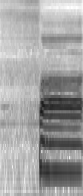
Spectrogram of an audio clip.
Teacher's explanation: দাঁতের আগার সঙ্গে লাগিয়ে জাল ফা উচ্চারণ করবেন 14 নং মাখরাজ নিচের ঠোঁটের পেট সামনের উপরে দুই দাঁতের আগার সঙ্গে লাগিয়ে ফা স্বাভাবিকভাবে পাতলা করে আমরা উচ্চারণ করব ফা এভাবে অর্থাৎ উপরে দুই দাঁত উপরে যে দুইটা বড় দাঁত · এভাবে অর্থাৎ উপরে দুই দাঁত উপরে যে দুইটা বড় দাঁত আছে আমাদের ওই বড় দুই দাঁত নিচের ঠোঁটের পেটে লাগবে নিচের ঠোঁটের পেটে লাগিয়ে আমরা ফা টা উচ্চারণ করব ফা এভাবে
